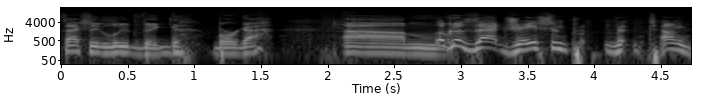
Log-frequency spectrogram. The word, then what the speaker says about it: Ludvig Borga: I just pronounced it Lwig. The the the see you guys the W in German is pronounced like a V.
